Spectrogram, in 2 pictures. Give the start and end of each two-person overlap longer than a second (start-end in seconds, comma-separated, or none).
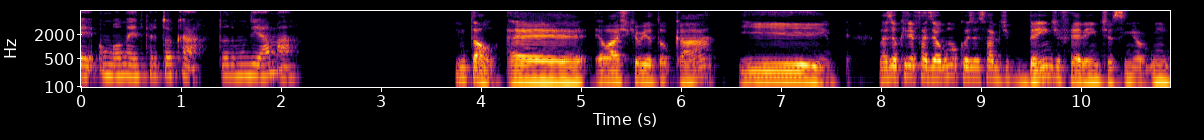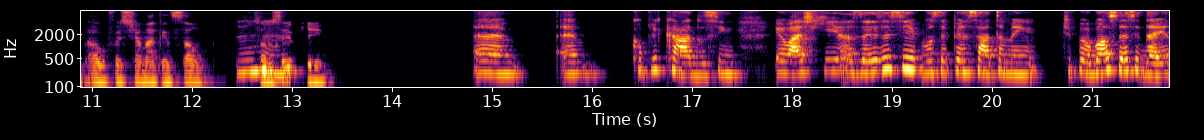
none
